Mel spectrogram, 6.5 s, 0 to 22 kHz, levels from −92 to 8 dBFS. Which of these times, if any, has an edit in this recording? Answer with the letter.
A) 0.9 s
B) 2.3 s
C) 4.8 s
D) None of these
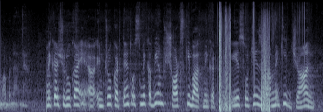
A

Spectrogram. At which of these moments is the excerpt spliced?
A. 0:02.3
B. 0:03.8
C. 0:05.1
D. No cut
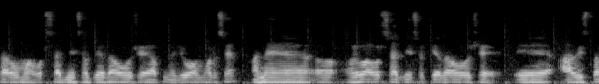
A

